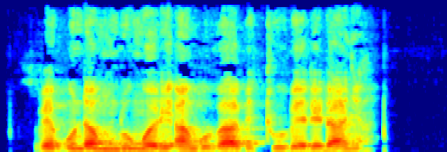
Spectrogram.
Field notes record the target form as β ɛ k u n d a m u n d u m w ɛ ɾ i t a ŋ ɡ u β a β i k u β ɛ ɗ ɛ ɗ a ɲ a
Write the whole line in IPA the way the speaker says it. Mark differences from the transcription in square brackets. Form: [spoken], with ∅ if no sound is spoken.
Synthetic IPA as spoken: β ɛ k u n d a m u n d u m w ɛ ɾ i [ʔ] a ŋ ɡ u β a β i [t] u β ɛ ɗ ɛ ɗ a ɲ a

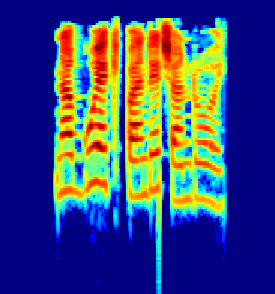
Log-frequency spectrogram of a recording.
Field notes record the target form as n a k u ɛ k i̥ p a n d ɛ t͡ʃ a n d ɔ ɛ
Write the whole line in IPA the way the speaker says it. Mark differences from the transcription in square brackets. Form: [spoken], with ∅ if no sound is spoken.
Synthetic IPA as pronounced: n a [ɡ] u ɛ k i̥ p a n d ɛ t͡ʃ a n d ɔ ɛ

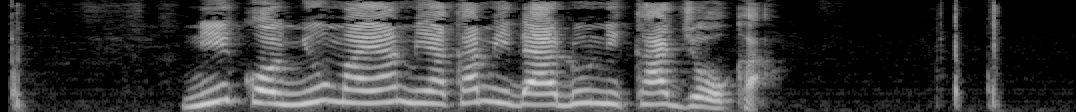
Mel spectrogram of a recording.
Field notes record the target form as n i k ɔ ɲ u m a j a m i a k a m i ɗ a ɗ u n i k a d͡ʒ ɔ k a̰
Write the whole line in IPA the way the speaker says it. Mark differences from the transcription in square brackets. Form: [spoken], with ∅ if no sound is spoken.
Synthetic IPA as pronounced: n i k ɔ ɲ u m a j a m i a k a m i ɗ a ɗ u n i k a d͡ʒ ɔ k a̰

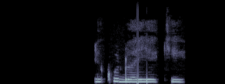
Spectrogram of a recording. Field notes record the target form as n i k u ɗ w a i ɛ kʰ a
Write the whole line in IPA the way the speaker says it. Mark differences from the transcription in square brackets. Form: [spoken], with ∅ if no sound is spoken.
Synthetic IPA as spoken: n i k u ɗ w a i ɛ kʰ [i]

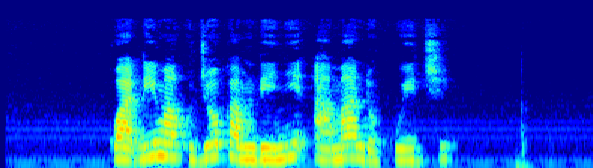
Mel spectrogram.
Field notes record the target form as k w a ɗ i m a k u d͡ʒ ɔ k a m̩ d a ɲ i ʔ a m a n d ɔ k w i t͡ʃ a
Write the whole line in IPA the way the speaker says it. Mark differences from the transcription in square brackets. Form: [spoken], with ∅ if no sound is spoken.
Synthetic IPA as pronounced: k w a ɗ i m a k u d͡ʒ ɔ k a m̩ d [i] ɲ i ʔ a m a n d ɔ k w i t͡ʃ [i]

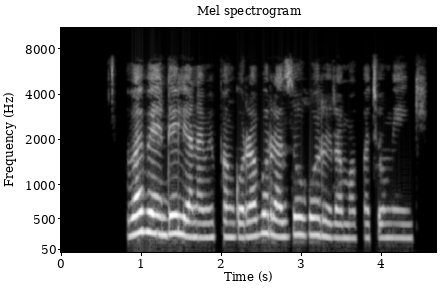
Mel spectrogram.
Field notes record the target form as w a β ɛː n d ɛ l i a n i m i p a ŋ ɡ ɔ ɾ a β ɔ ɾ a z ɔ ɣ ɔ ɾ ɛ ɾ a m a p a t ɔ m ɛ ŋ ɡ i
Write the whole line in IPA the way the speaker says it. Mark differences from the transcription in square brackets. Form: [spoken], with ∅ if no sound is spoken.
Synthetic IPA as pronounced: [β] a β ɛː n d ɛ l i a n [a] m i p a ŋ ɡ ɔ ɾ a β ɔ ɾ a z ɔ ɣ ɔ ɾ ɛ ɾ a m a p a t ɔ m ɛ ŋ ɡ i

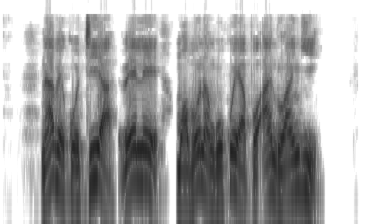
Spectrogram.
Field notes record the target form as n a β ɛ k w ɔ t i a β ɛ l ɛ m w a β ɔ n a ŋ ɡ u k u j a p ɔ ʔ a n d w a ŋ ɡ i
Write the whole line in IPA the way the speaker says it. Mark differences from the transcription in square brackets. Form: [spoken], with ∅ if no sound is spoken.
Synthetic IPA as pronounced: n a β ɛ k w ɔ t i a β ɛ l ɛ m w a β ɔ n a ŋ ɡ u k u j a p ɔ ʔ a n d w a ŋ ɡ i

